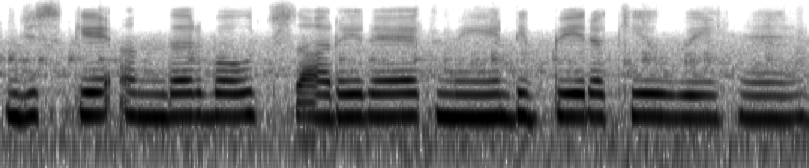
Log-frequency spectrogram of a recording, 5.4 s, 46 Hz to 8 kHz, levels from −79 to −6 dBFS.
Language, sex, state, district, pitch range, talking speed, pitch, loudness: Hindi, male, Haryana, Charkhi Dadri, 220-230 Hz, 110 wpm, 225 Hz, -12 LUFS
